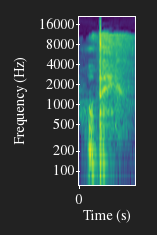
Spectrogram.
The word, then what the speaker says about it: Volpe: Did I say that right? Your last name again? Yeah. Volpe. Ah. Good job. Most people don't say it right.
